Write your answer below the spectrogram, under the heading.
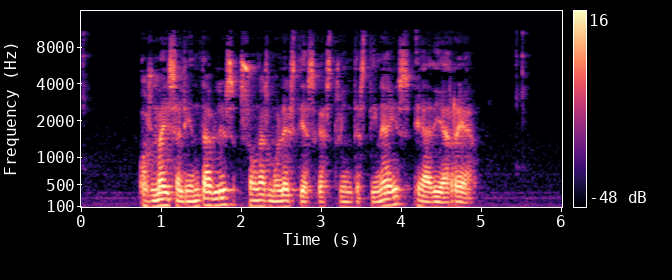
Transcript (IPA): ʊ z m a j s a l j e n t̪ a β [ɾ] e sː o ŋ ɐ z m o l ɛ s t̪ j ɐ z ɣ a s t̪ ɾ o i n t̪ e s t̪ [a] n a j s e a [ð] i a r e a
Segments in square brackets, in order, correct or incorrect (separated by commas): incorrect, incorrect, correct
